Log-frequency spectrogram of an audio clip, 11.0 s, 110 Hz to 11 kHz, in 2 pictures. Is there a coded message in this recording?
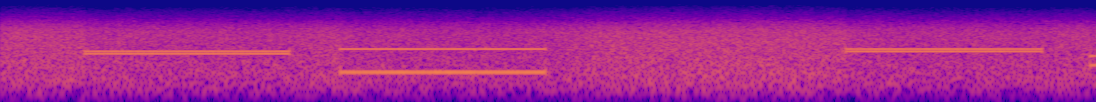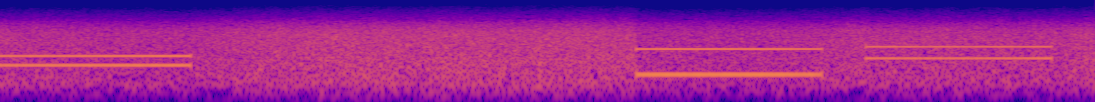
Yes: aircraft SELCAL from 0.4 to 10.7 s, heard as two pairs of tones, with radio static. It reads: MP-DQ PQ-GL CQ-KR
